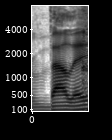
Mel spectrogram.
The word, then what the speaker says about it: Valais: Now, 2 years prior to that, I had skied in a place called Four Valleys or Valais. – Correct. – If you'd say that in French, I guess is the pronunciation there.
